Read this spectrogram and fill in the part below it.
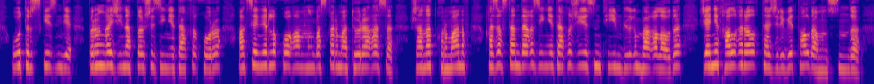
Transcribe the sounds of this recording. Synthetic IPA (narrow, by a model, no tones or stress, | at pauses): wo̞t̪əɾəskʲʰe̞zɪnd̪e̞b̥ɪɾəɴʁɑjʒijnɑq̚t̪ɑwʃəzijne̞t̪ɑqəqʰo̞ɾəakt̪sijone̞ɾlˠɪq̚ʰo̞ʁɑmənəɴbɑsqɑɾmɑt̪ʰɵɾɑʁɑsə | ʒ̥ɑnɑt̪̚qʰʊɾmɑno̞fqʰɑzɑqst̪ɑnd̪ɑʁəzijne̞t̪ɑqəʒʏje̞sɪŋt̪ʰʏjɪmd̪ɪlɪɡʲɪnbɑʁɑlˠɑwd̪əʒ̥æne̞χɑlˠəqɑɾɑlˠəq̚t̪ʰæʒɾibe̞t̪ʰɑlˠd̪ɑmənʊ̥sənd̪ə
